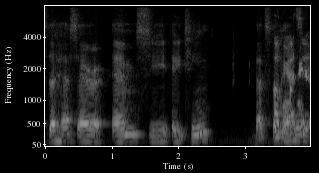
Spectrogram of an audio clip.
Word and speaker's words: Hessaire: Yeah, it's a Hess Air. So it's spelled HESSAIRE.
